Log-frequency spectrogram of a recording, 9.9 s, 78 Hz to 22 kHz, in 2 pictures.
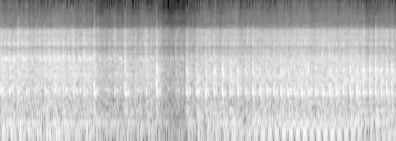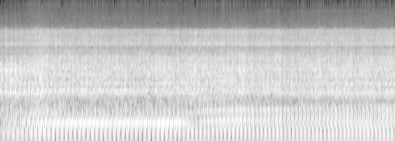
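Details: Diesel Sears off-road mudding mower/tractor after installing a new alternator (60 A per its certificate), battery at 12.4 V: a short crank, then it catches and settles into an even diesel idle clatter with no stumbling. It charges, with the battery rising to about 13.1 V.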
